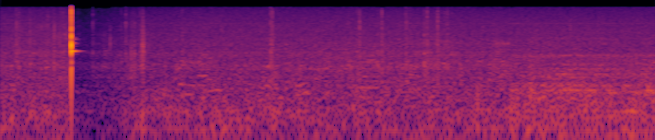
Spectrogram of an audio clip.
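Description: A single sharp click with a short metallic ring about a second in, followed by faint, steady background noise.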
